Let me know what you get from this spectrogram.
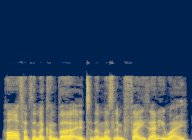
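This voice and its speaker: A woman's voice: mid-range voice, big pitch swings, moderate pace, no echo, clean studio sound, natural voice. Woman doing a brash, cheerful mercenary captain. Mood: proud. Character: cheerful, boastful English privateer mercenary, a man.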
